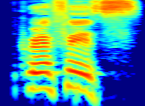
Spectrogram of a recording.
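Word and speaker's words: preface: থাকে সেটা কি বলে প্রেফিস উচ্চারণটা প্রেফেস যদি বানানটা প্রিফেস এরকম বাট মাথায় রাখব বুকের শুরুতে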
